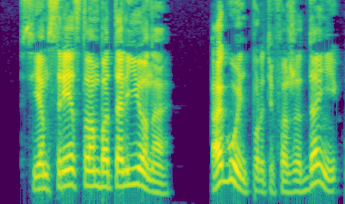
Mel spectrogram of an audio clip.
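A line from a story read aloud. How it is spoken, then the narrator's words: Calm, matter-of-fact. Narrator (Russian): Очень спокойно и даже буднично проговорил он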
